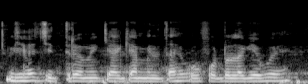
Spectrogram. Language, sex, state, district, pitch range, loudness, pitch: Hindi, male, Gujarat, Valsad, 145-155 Hz, -12 LUFS, 150 Hz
